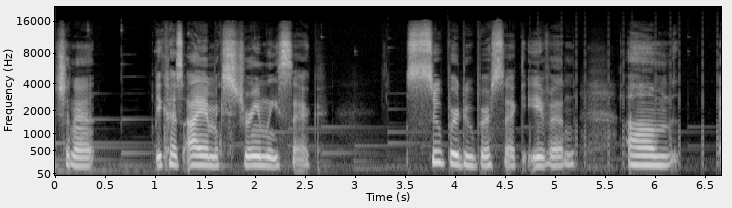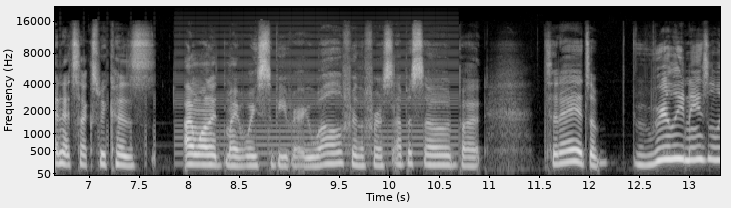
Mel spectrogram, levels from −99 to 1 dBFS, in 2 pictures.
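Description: From 4.74 to 7.66 s, GSM signalling bursts: a nearby 2G phone's intermittent radio bursts are rectified in the audio circuit, adding galloping ticks and brief 217 Hz buzzes, roughly 20 dB below the signal. From 7.85 to 10.69 s comes GSM phone buzz: the phone transmits in bursts 217 times a second during a call, producing a steady, raspy 217 Hz buzz rich in harmonics, about 20 dB down.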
